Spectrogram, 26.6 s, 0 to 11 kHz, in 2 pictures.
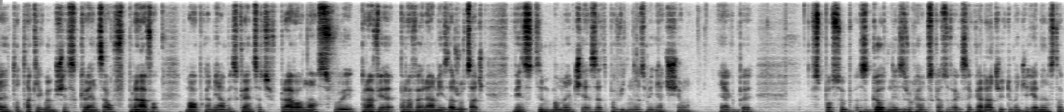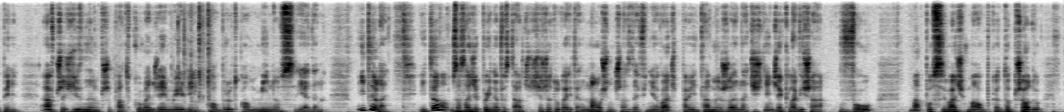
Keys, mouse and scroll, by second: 1.4-3.0 middle drag, 7.8-9.8 drag, 7.9 1, 14.4 click, 15.2-16.1 typing, 18.2-19.8 drag, 20.0 click, 22.2-24.2 drag, 22.7-24.2 middle drag, 26.1 click.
